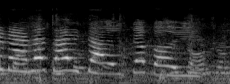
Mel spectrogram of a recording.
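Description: A young child's high-pitched voice talking.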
